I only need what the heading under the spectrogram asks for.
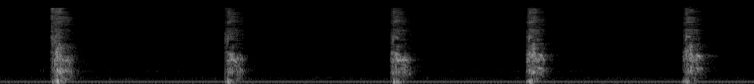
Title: just can't stop coughing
